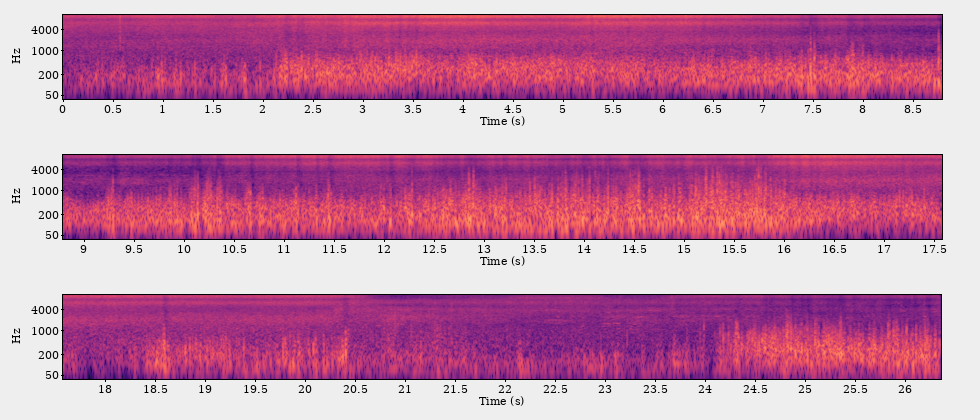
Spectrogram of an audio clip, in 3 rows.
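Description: Strong wind buffeting a phone's microphone in gusts, loudest through the middle and easing off for a few seconds after about 18 s, over the wash of surf breaking on a sandy beach.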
